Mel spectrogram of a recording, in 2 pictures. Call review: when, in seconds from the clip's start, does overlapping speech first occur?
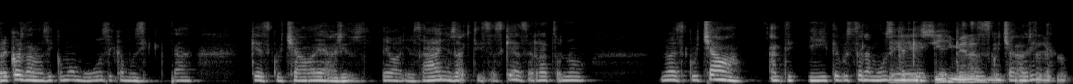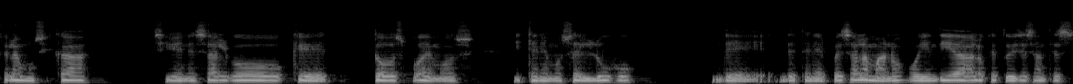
8.9 s

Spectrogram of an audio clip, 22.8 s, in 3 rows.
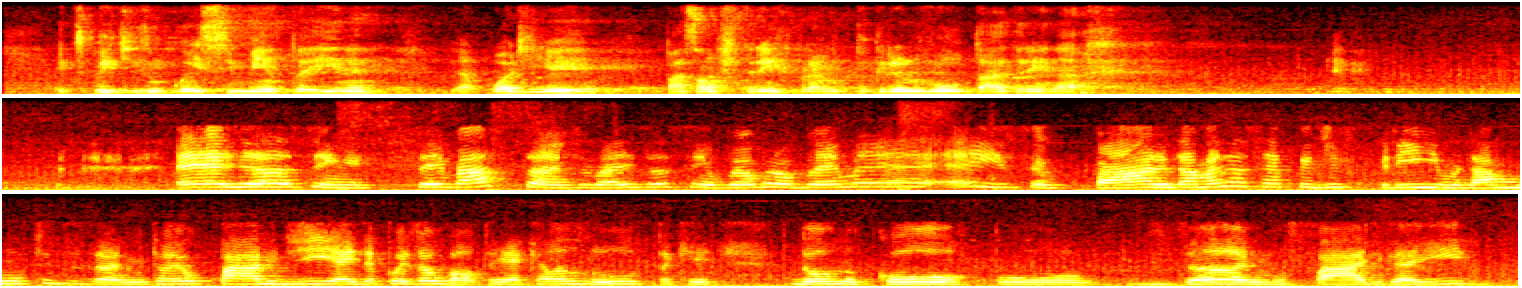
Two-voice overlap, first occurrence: none

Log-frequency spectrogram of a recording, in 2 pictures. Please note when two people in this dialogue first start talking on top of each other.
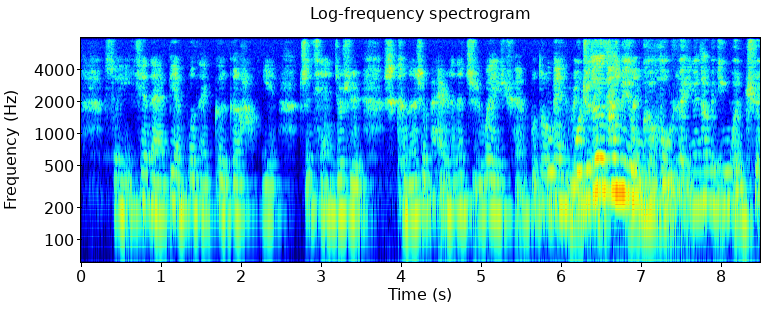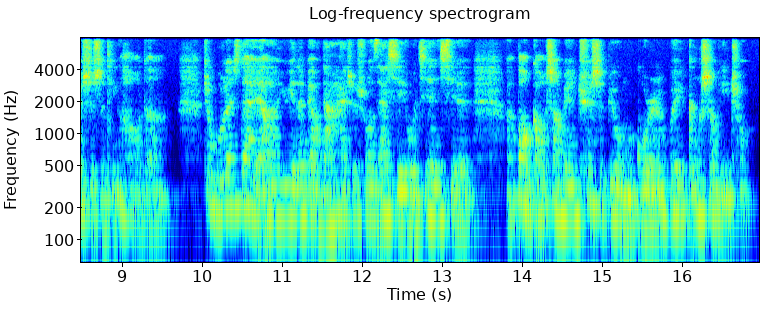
5.8 s

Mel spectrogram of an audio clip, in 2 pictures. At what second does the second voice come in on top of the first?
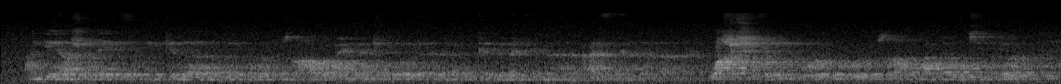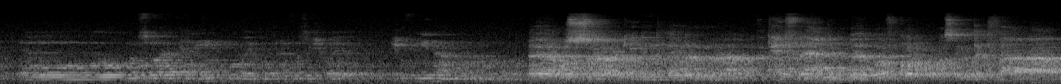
15.9 s

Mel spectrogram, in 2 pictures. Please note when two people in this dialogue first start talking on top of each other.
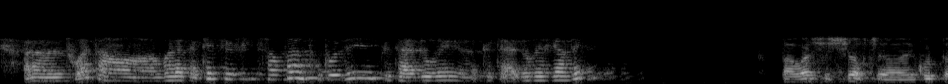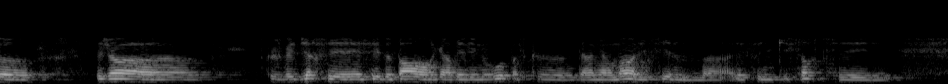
none

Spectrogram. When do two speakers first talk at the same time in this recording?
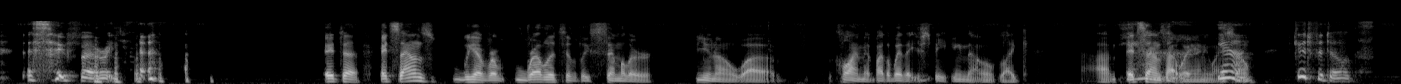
11.3 s

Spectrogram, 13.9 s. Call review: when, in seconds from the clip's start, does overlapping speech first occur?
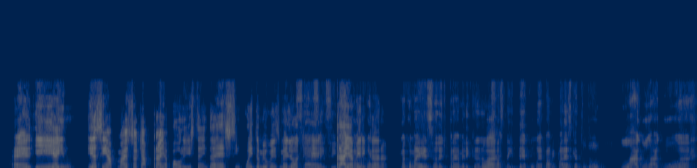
5.9 s

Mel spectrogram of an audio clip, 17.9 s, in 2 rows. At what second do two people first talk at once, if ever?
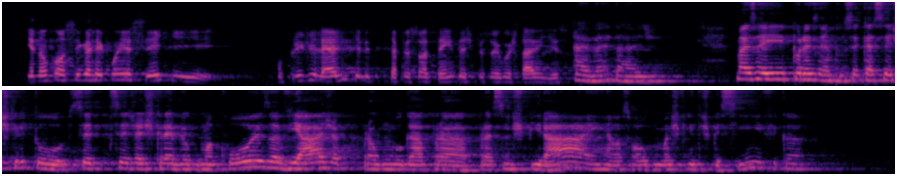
none

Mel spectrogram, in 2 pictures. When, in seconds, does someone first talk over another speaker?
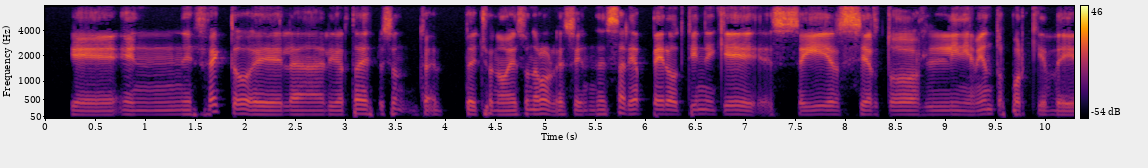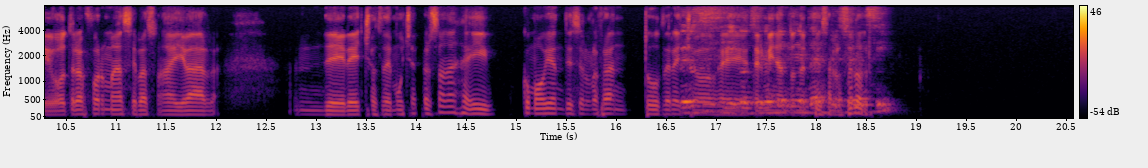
16.6 s

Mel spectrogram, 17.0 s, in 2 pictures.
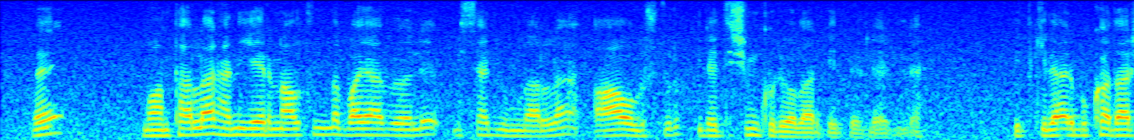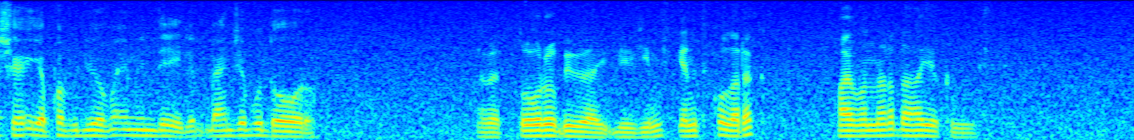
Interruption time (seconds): none

